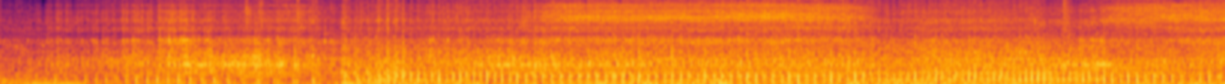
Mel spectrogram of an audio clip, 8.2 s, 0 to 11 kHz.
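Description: A lawn mower engine, modified in an attempt to reach 70 mph, revs in forward gear. After a brief lower idle it jumps into a loud, steady, buzzing drone that holds strong and close for several seconds.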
